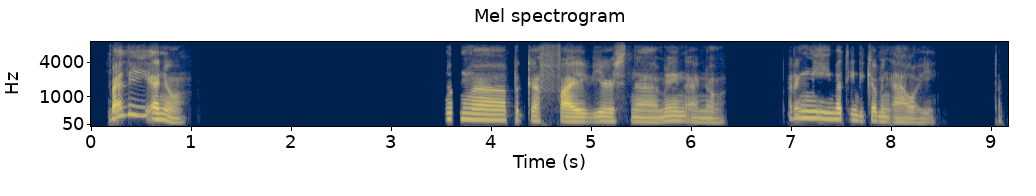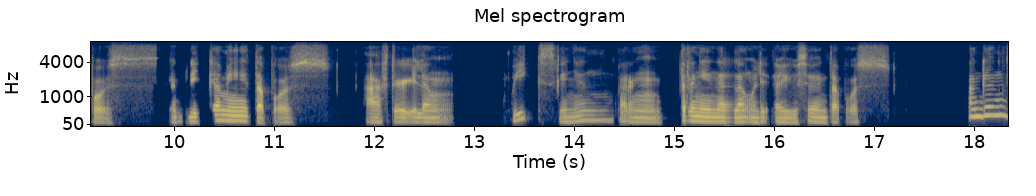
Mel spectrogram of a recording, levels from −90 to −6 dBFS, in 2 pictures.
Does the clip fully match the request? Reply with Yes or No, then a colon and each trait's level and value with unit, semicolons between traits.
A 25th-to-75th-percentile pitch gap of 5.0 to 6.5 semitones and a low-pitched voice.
Yes: wide, 5.5 semitones; low, 120 Hz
